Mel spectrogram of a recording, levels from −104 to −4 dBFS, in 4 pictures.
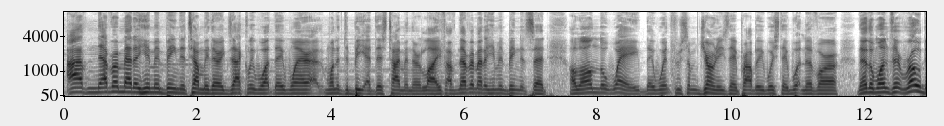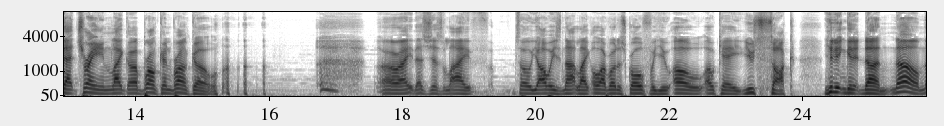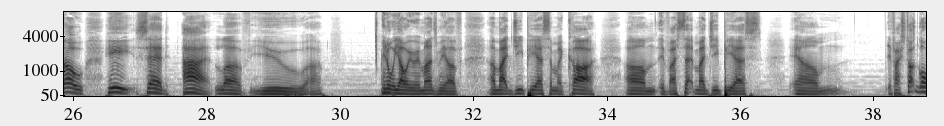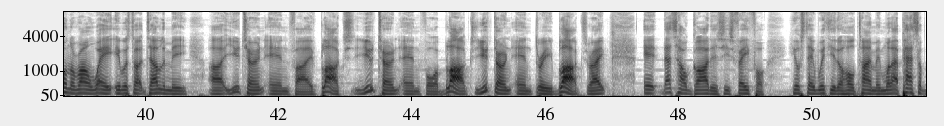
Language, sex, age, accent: English, male, 50-69, American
